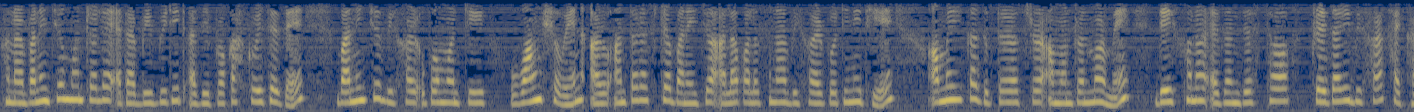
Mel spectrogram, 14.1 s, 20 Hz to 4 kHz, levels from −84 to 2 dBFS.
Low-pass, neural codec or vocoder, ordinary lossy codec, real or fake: 3.6 kHz; none; none; real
